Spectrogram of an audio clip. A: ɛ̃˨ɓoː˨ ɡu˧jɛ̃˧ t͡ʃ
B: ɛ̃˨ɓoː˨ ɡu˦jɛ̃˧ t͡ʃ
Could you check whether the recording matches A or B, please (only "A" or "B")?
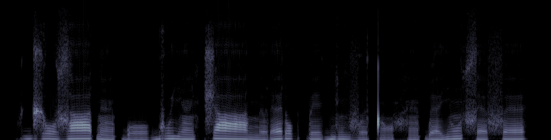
B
